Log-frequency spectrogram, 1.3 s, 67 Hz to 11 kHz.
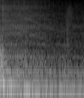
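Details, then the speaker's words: Honda CBR600F4, new battery, new throttle cables: starts on the button, short crisp rev falling back smoothly with strong intake roar, idle sounds perfect; healthy four-cylinder. "It starts on the button, battery's fully charged because it's new, and oh, it sounds so good. Even better when you hear the intake."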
